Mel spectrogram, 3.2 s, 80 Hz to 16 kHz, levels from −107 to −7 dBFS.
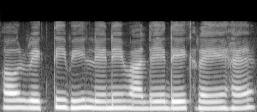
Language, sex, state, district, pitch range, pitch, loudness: Hindi, female, Bihar, Kaimur, 215-230 Hz, 220 Hz, -13 LUFS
